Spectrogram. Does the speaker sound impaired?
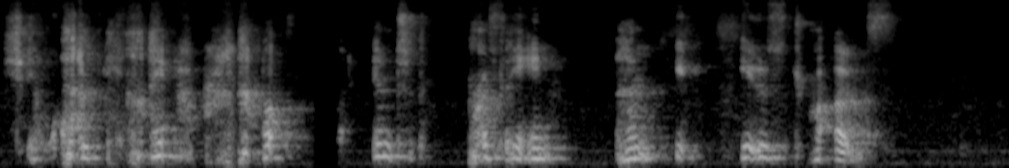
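Yes: spasmodic dysphonia; neurological, vocal cords function only in spasms; trouble speaking during talk; unable to speak normally, voice produced in spasms.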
